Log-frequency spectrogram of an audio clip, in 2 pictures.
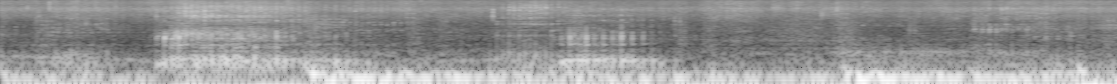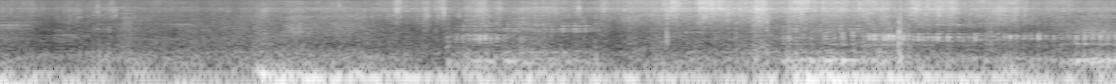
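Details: Bison in rutting season, fighting on a ranch near Fort St. John, British Columbia, Canada; deep rumbling bellows come in bursts every few seconds amid strong wind noise and some crackling.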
